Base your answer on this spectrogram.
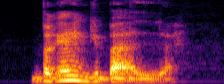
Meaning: inflection of bringuebaler: 1. first/third-person singular present indicative/subjunctive 2. second-person singular imperative
- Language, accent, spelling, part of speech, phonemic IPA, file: French, Canada, bringuebale, verb, /bʁɛ̃ɡ.bal/, LL-Q150 (fra)-bringuebale.wav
